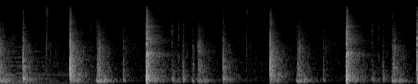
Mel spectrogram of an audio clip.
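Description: A series of sharp, irregular clicks or knocks, about two to three a second, with short quiet gaps between them.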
